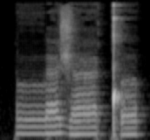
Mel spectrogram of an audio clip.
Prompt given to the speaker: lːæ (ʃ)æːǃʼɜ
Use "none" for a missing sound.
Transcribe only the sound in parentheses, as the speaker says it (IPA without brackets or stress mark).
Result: ʒ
